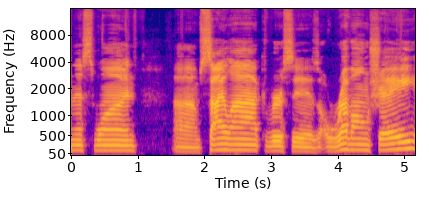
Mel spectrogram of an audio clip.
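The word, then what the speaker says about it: Revanche: one um psylock versus revon I think that would be the French pronunciation revon you can correct me if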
